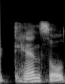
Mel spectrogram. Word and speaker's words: Tansil: on the entheogenic evolution podcast I welcoming tansel did I pronounce that correctly nailed it okay I should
